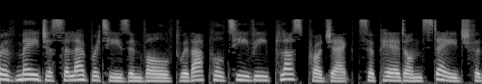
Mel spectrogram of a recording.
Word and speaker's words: Apple TV+: Apple TV Plus, pronounced Apple TV Plus, is an upcoming American over-the-top ad-free subscription video on-demand web television service announced by Apple Inc.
